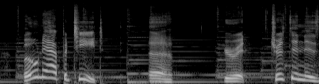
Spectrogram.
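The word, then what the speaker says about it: bon appétit: also partake in battles Bon aate oh gosh I pronounced that wrong bone bone Appetit uh SC It Tristan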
